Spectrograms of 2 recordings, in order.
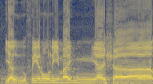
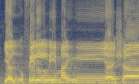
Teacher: membaca idgham mutaqaribain, yaitu ra bertemu lam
